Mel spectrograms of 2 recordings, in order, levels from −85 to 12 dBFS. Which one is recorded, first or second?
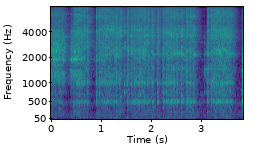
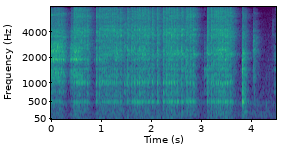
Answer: second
